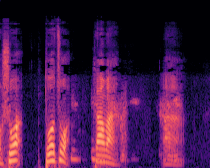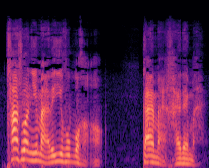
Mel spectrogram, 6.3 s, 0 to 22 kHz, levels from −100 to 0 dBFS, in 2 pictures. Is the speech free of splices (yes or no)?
no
